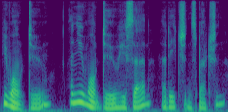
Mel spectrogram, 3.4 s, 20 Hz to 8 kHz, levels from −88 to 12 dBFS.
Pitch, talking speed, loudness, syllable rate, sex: 120 Hz, 210 wpm, -20 LUFS, 4.8 syllables/s, male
